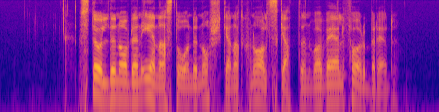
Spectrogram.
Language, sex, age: Swedish, male, 31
